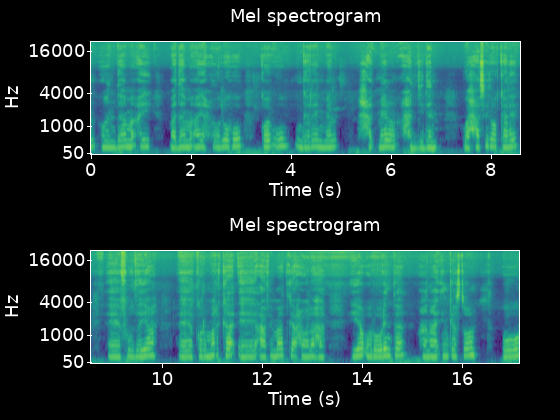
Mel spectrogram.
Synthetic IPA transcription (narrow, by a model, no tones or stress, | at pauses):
nwaːnd̪aːmɐʔɛj | maːd̪aːmɐɛjħɔːlʊɦʊkʰɔrʊɡɐɾɛːnmɛːl | mɛːlħɑd̪ɪðɐn | wɑħɑsɪðɔːkʰɐlɛɛːfʊðɐjɐː | kʰɔrmɐrkʰɐɛːʕɑːfɪmaːd̪kʰɐħɔːlɐɦɐ | ijɔʔʊɾuːɾɪnt̪ʰɐʕɑnɐːɪŋkʰɐst̪ʰɔː | uː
